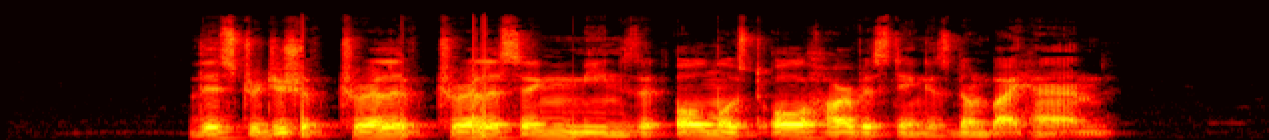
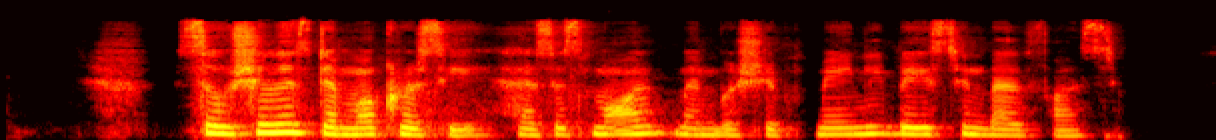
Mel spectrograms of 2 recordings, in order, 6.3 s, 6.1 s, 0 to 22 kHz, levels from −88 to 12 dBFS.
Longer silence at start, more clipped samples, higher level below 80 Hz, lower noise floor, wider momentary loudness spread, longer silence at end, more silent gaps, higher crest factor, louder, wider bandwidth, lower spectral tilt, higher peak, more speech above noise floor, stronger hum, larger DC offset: first, 0.95 s vs 0.45 s; neither; about the same, -58 dBFS vs -58 dBFS; first, -74 dBFS vs -46 dBFS; second, 9 LU vs 16 LU; first, 0.85 s vs 0.5 s; neither; about the same, 16 dB vs 16 dB; about the same, -18 LUFS vs -17 LUFS; about the same, 13 kHz vs 12.5 kHz; about the same, -4.5 dB/octave vs -4.5 dB/octave; about the same, -4 dBFS vs -2 dBFS; first, 57 dB vs 29 dB; neither; neither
